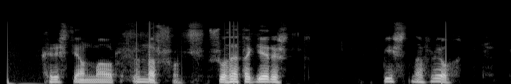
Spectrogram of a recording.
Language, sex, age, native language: Icelandic, male, 50-59, Icelandic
